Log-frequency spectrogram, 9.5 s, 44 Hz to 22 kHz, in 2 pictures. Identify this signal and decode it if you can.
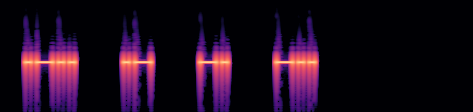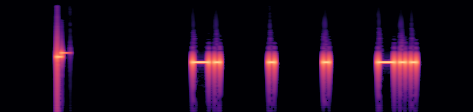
Morse code, heard as a keyed tone, about 22 wpm, spaced as for 13 wpm, 700 Hz. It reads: LAND NEED
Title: 3x Character Spacing - Top 200 Words - 22wpm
